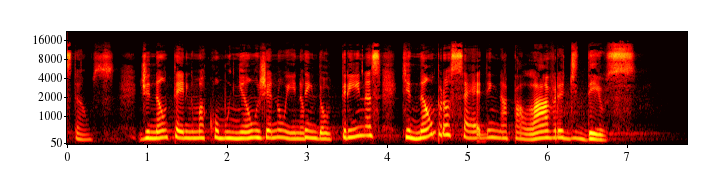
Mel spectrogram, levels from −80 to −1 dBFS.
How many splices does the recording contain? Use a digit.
1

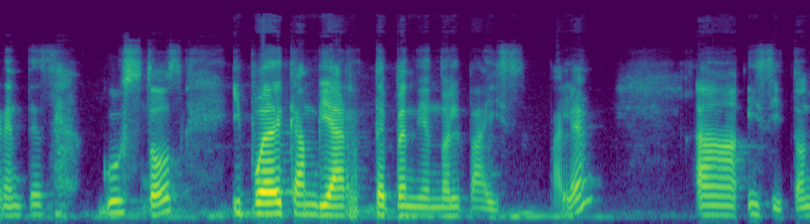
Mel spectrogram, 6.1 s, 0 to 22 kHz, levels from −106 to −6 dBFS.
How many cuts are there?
0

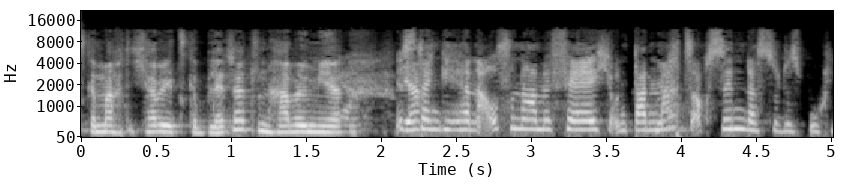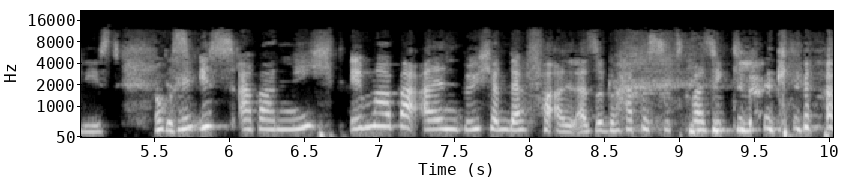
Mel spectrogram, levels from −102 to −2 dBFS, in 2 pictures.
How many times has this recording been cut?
1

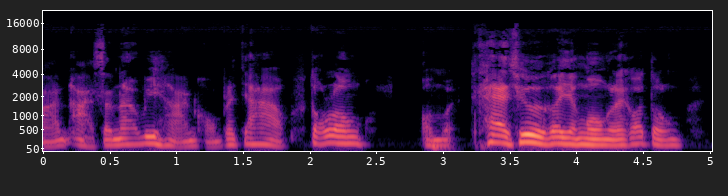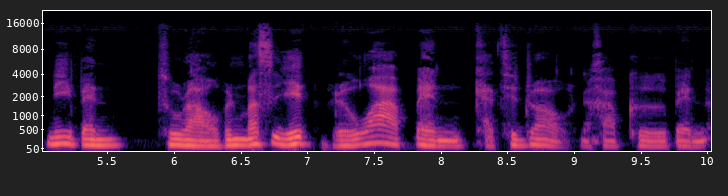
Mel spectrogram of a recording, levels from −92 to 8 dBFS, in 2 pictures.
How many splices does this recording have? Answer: 1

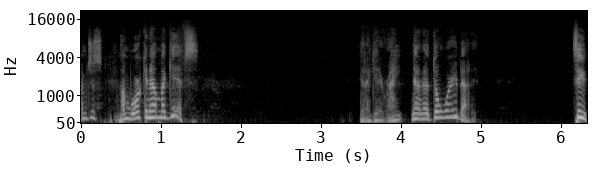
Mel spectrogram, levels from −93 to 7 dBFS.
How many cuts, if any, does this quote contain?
0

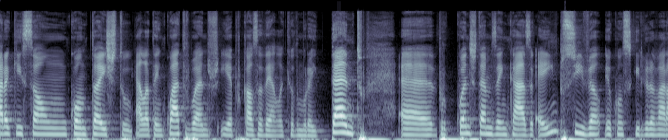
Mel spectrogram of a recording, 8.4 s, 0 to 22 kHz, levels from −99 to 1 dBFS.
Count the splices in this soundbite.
3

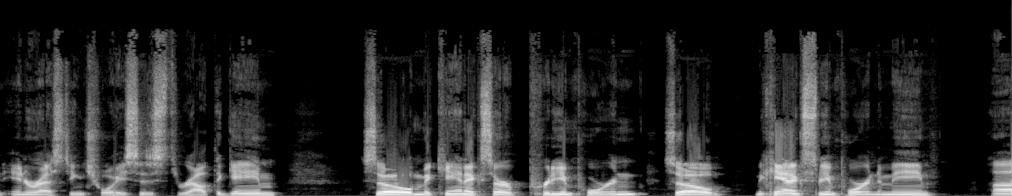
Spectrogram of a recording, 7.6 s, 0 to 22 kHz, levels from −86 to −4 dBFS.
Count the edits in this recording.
2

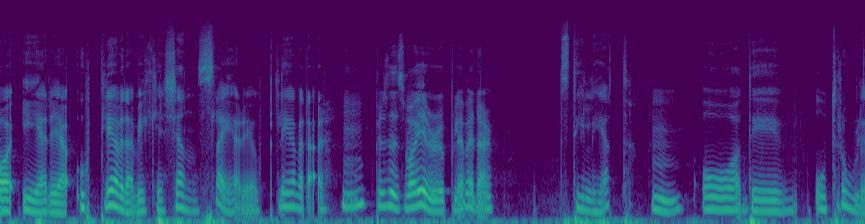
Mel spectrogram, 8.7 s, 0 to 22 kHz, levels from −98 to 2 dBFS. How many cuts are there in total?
1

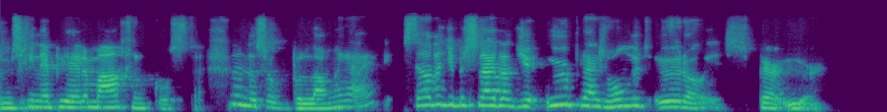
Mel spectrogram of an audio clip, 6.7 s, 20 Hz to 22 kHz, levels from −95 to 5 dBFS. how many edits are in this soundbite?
2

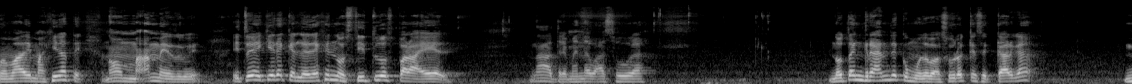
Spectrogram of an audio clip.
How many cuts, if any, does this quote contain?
1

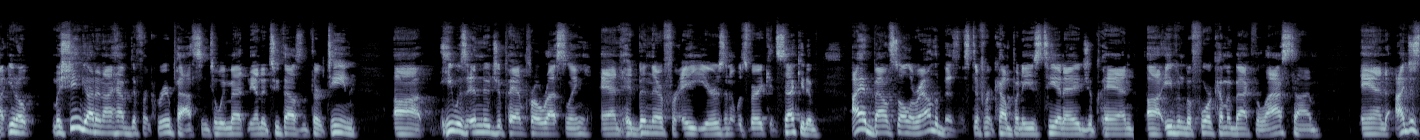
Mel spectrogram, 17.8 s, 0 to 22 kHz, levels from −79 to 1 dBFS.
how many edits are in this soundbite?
1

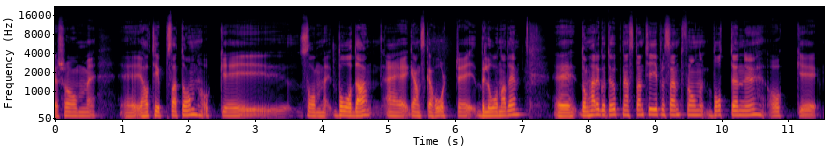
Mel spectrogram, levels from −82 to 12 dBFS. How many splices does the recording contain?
0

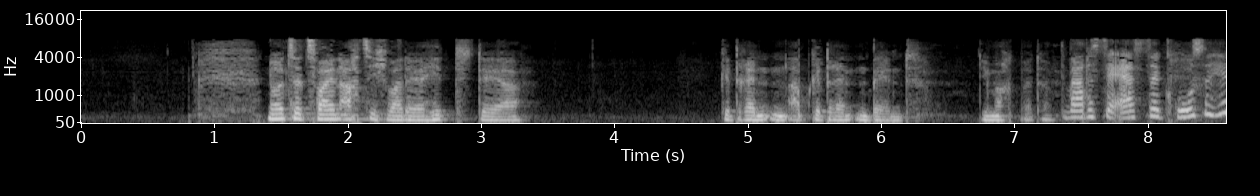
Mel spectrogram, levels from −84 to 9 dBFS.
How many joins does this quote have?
1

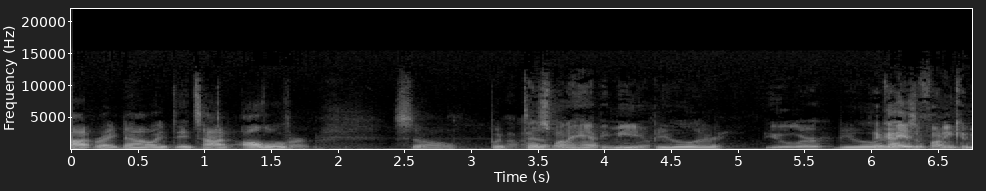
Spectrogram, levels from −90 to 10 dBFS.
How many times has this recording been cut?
1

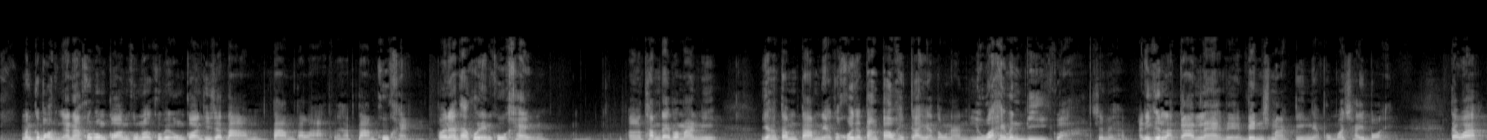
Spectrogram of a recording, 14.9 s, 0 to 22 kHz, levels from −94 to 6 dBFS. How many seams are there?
1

